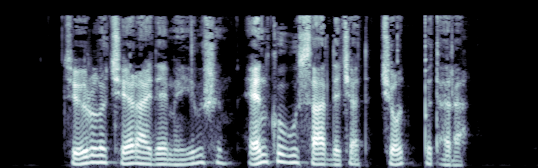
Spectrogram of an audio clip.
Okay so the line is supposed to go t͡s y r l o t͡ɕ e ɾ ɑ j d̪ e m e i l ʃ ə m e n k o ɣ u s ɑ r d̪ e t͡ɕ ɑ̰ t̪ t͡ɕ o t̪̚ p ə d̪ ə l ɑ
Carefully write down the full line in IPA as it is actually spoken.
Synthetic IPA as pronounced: t͡s y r l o t͡ɕ e ɾ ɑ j d̪ e m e i l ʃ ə m e n k o ɣ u s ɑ r d̪ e t͡ɕ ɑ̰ t̪ t͡ɕ o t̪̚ p ə t̪ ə ɾ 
